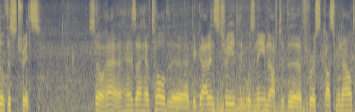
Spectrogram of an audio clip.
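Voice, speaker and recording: A man with a fairly high pitch speaks at a fairly slow pace amid noticeable background noise. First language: Russian. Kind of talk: casual walking-tour talk to camera. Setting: outdoors.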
